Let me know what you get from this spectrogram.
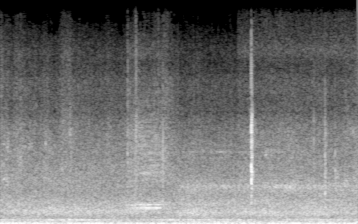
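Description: Vehicle engine idling: a steady low rumble with a constant hum over it, and a light click about four seconds in.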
